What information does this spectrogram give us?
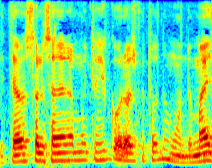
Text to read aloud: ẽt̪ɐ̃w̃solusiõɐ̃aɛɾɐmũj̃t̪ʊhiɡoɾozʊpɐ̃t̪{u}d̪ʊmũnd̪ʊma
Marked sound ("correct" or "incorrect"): incorrect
